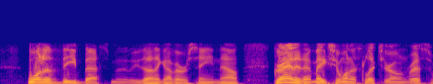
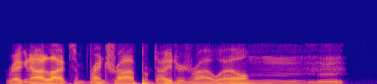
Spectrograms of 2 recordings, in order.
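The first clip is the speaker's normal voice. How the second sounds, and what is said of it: Billy Bob Thornton Sling Blade impression. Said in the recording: “my imitation of Billy Bob Thornton on Sling Blade”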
